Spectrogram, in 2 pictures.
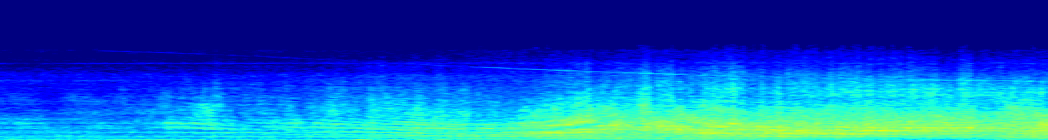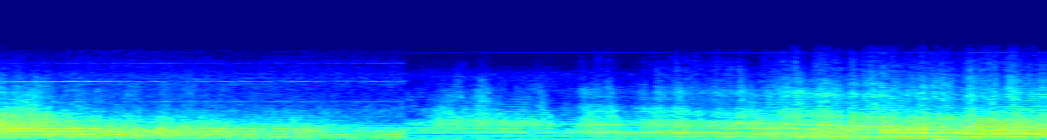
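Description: Radio-controlled model jet's turbine engine flying past. It grows louder about three seconds in, with a sweeping rise and fall in pitch, eases around eight seconds, and builds again near the end.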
